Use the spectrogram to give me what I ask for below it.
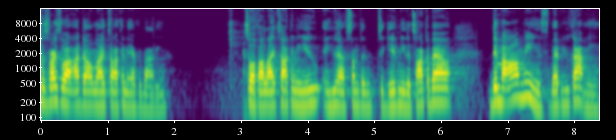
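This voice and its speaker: At a very fast pace, a woman with an American accent talks in an animated tone at a fairly low pitch. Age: 20s. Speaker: podcast host. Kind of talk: casual monologue.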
